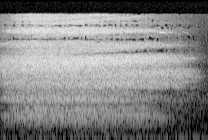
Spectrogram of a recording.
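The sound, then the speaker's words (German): One long, audible inhale through the nose during a guided breathing exercise. The airy hiss swells quickly, holds steady for about two seconds, then tapers off at the end, with no talk. “Und ein letztes Mal durch die Nase einatmen.”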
